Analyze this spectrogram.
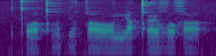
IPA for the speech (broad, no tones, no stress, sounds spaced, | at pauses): tʼ ɔ qʼ ɔ̤ pʲ ṳ q ɔː mʲ ɑ qʼ y ʁ u χ ɑ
